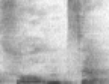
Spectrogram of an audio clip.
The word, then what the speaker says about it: солнце: We spell солнце, but we pronounce солнце. Not солнце, but солнце, we don't pronounce all.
